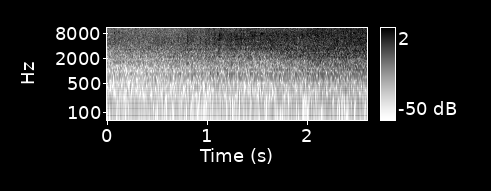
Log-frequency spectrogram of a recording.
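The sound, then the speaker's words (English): Cider poured onto vegetables softened in butter sets off a broad, bright sizzle that grows steadily louder and more intense. “You want to soften them nicely in the butter. So those are nicely softened. Now what I'm going to do, I'm going to add the cider.”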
